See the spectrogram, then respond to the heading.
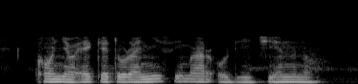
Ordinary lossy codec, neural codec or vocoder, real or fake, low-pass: none; codec, 16 kHz in and 24 kHz out, 1 kbps, XY-Tokenizer; fake; 3.6 kHz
